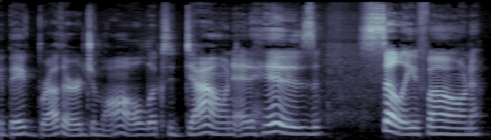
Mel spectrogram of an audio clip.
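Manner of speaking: put-on lively read-aloud voice for children; storybook reading. A narrator's reading. Host reading a picture book to kids, lively storytelling. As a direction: read it like bedtime story time.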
